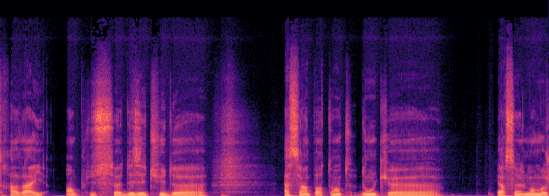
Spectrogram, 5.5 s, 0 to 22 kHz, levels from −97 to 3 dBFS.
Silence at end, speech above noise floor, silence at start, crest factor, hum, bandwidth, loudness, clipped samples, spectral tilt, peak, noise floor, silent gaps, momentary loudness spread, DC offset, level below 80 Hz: 0 s; 33 dB; 0 s; 16 dB; none; 17.5 kHz; -20 LUFS; under 0.1%; -5 dB/octave; -4 dBFS; -53 dBFS; none; 12 LU; under 0.1%; -38 dBFS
